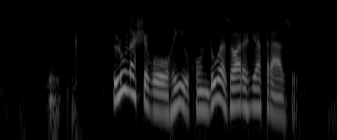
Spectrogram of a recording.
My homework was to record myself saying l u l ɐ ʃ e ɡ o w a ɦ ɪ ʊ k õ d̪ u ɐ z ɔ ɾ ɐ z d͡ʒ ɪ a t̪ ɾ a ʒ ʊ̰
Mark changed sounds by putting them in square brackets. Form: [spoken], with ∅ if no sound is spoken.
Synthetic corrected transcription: l u l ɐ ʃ e ɡ o w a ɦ [i] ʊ k õ d̪ u ɐ z ɔ ɾ ɐ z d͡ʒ ɪ a t̪ ɾ a [z] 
